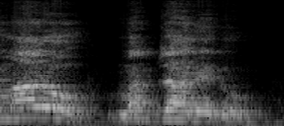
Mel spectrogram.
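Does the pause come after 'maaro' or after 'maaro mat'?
after maaro. The pause comes right after 'maaro'.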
